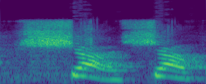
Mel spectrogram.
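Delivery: शा held long with a puffed tongue; teacher demonstrating the शा sound to students, slowly drawn out. Shown as a demonstration. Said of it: "इसको शा बोलने के लिए".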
